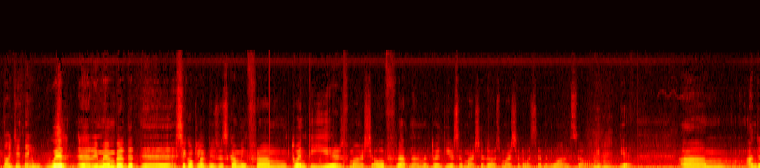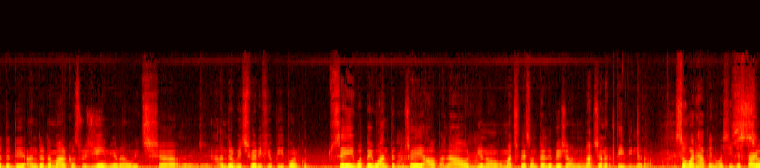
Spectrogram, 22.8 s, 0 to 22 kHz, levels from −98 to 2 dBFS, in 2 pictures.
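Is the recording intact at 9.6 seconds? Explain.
No. At 9.56 s a dropped buffer (overrun) likely occurred: the program fell behind and the hardware overwrote samples before they were read, losing roughly 70 ms. The two sides are spliced directly, so the sound jumps forward without any gap.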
